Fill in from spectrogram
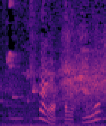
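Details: Hand-raised Alexandrine parakeet in conversation with its owner, producing a falling harmonic note, a short flat syllable and a rising swoop, speech-like, with the man's voice close by.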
